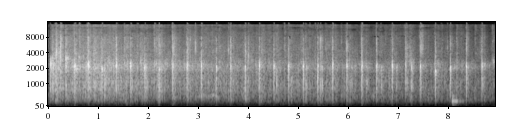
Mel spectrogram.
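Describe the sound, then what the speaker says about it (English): A tech meetup audience applauds its speakers with steady, dense clapping from a fairly large room. Sharp individual claps ring out over the sustained applause, which fades slightly near the end. "I would say a big applause for our speakers."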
